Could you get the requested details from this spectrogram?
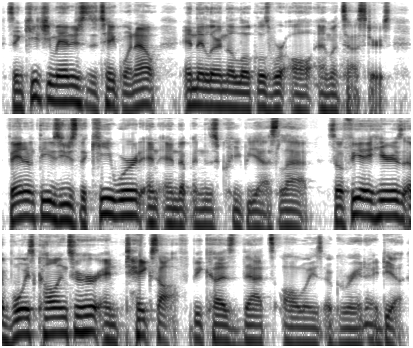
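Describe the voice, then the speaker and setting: A man narrates a video game's story in a loose, comedic recap. His voice sits on the low side. He delivers it with sarcastic, profane wisecracks. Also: expressive, moderate pace, hardly any pauses, darkish tone.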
